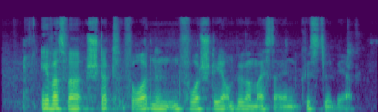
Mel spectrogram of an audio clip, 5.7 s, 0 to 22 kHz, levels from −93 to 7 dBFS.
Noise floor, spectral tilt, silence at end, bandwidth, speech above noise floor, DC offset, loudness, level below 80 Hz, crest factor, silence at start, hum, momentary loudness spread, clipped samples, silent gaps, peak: -44 dBFS; -6 dB/octave; 0.4 s; 11.5 kHz; 24 dB; under 0.1%; -21 LUFS; -56 dBFS; 20 dB; 0.35 s; none; 15 LU; under 0.1%; none; -2 dBFS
